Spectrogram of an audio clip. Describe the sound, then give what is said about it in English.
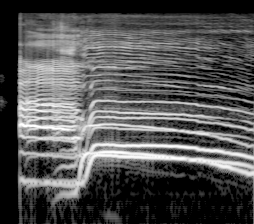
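People howl like wolves, a loud sustained cry that starts low, swoops upward in pitch, then holds a steady, slightly wavering high note until the end, with no talking. “And then we howl.”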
